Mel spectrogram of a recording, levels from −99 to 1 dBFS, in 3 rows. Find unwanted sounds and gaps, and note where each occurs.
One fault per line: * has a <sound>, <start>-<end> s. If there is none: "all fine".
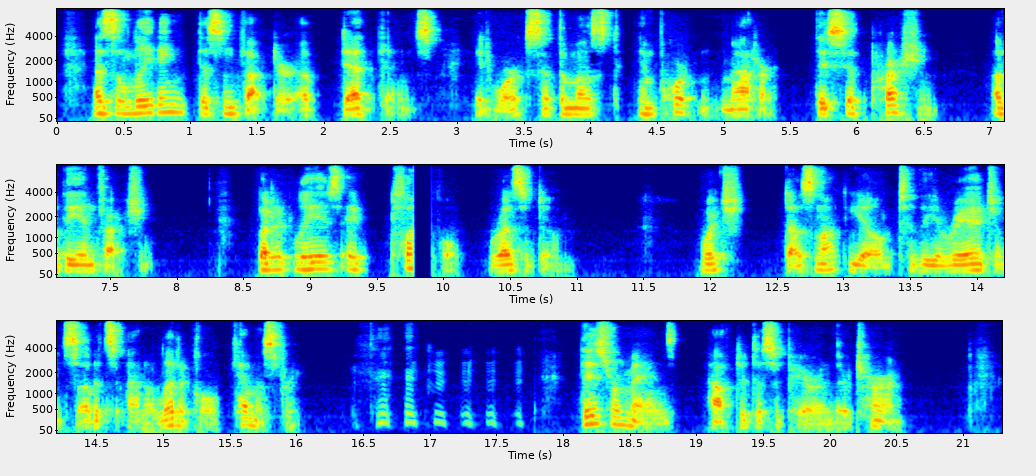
* has a dropout, 9.8-9.9 s
* has a laugh, 16.4-17.7 s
